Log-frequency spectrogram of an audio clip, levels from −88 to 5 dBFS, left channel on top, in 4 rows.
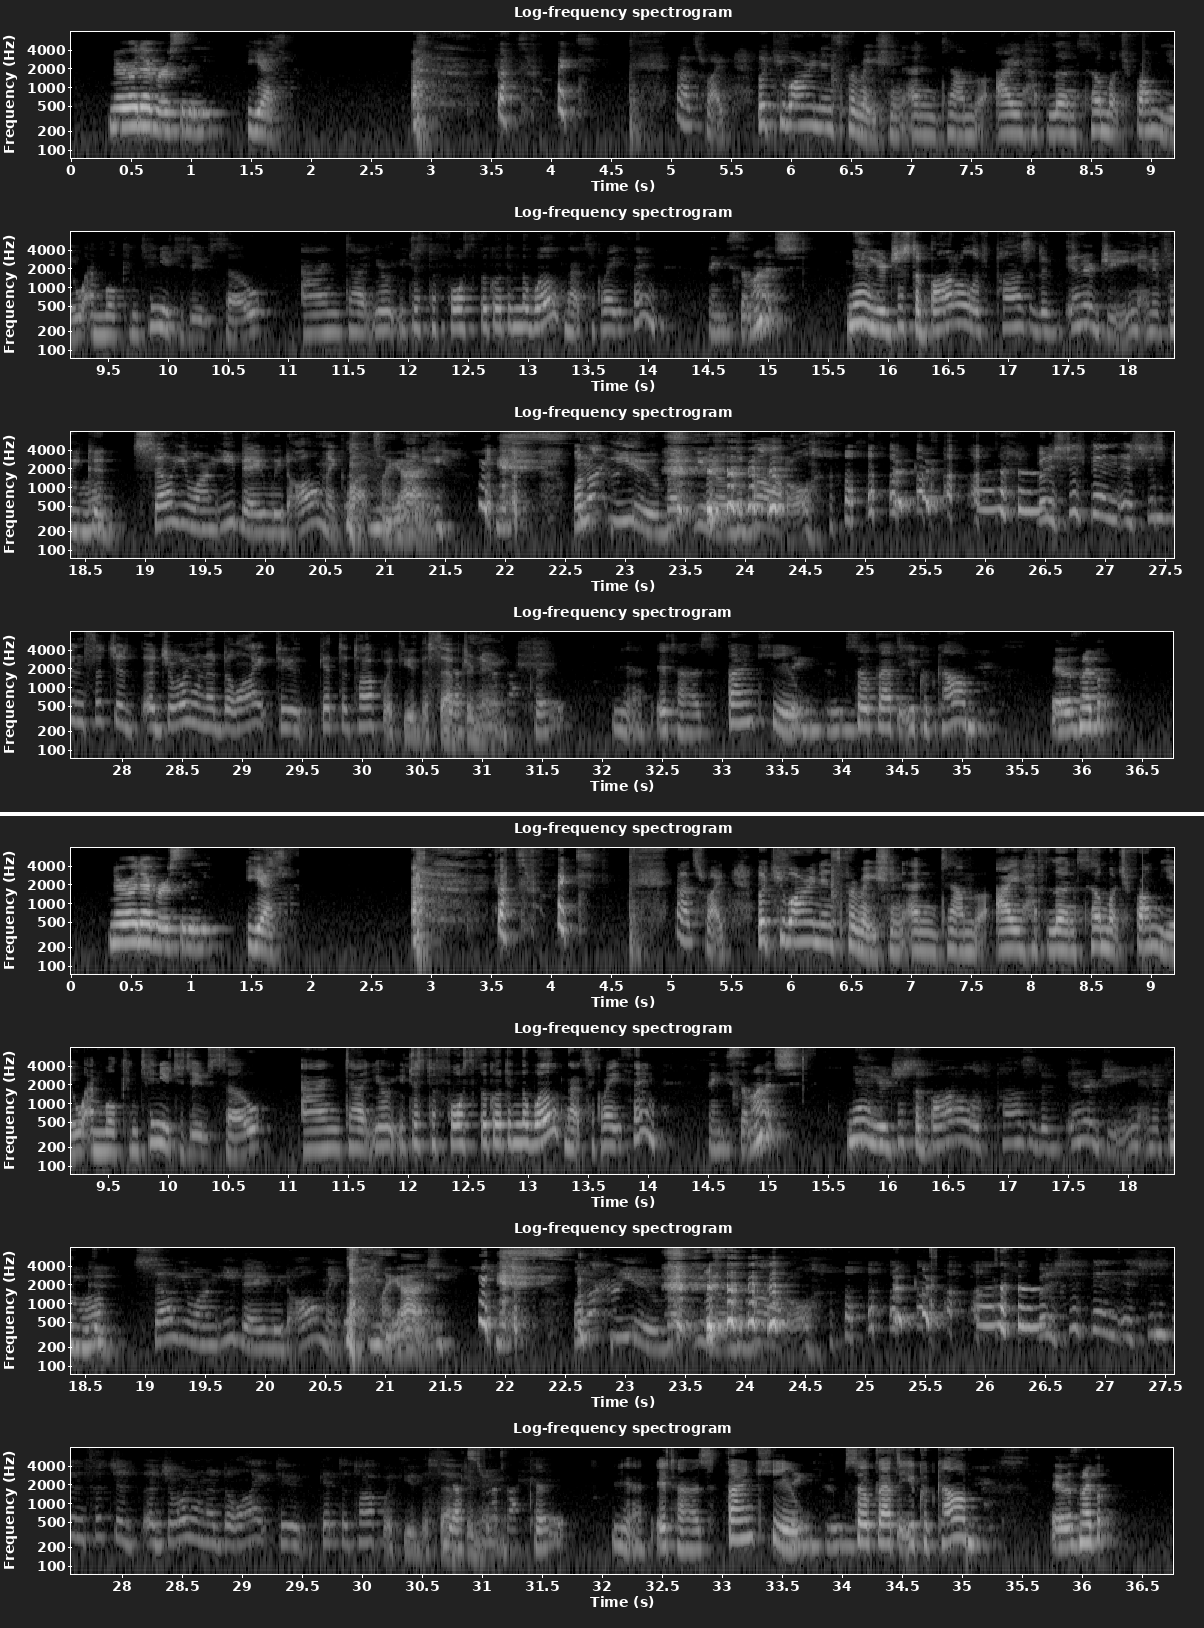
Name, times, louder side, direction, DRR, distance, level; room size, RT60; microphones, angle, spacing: voice 1, 0.3-1.2 14.5-15.2 20.9-21.3 21.9-22.2 23.3-24.3 25.5-25.6 33.6-34.0 35.7-36.2, right 2 dB, 25° right, 1.2 m, -32 dB
voice 2, 1.5-1.9 2.8-4.4 4.6-10.8 11.1-14.1 18.3-18.7 20.7-21.0 21.8-21.9 25.9-26.5 27.4-27.5 30.7-30.8 31.2-31.7 32.1-33.7 34.0-35.3, right 5 dB, 75° right, 0.6 m, -37 dB
voice 3, 15.7-21.6 22.3-25.3 25.7-26.0 26.4-31.6, left 5 dB, 55° left, 0.6 m, -41 dB
6.6 x 6.6 x 7.7 m
head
